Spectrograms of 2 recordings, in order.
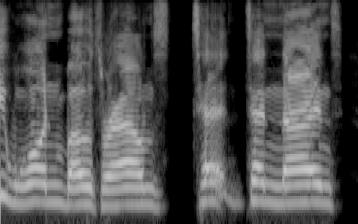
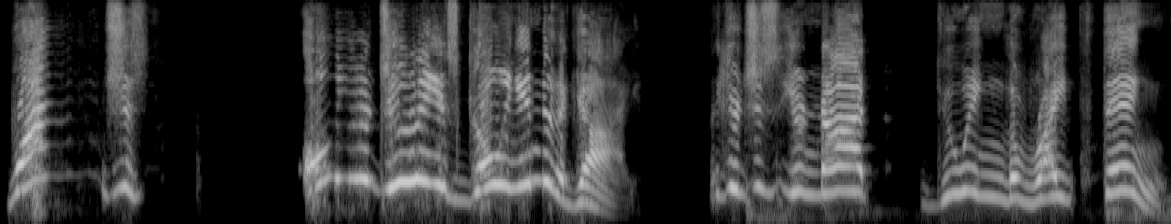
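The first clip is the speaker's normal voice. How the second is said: much higher, strained telling-off; exasperated scolding; 11 semitones higher than usual. Real, not acted. Streamer scolding the fighter on screen, exasperated high-pitched scolding. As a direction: scold the fighter like he can hear you.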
